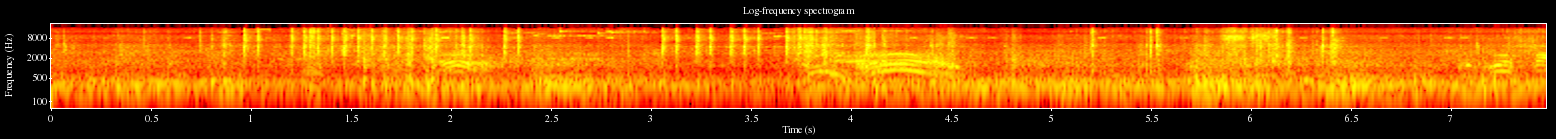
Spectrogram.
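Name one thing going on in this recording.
Rapid bursts of gunfire rattle.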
